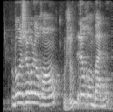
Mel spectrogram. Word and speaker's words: Laurent Ban: Laurent Ban. Oui, absolument. Bien prononcé? Parfait, Ok.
